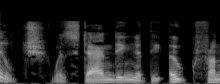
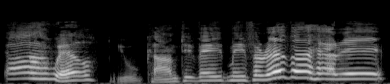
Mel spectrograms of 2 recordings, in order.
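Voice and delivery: loud, high theatrical farewell; booming professor, playfully warning; jovial, dramatic Slughorn; 13 semitones higher, 6 dB louder than usual. Acted. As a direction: call it out grandly, building louder.

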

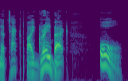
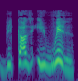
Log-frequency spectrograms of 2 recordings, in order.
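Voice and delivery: put-on French accent, slow; 9 semitones higher, 5 dB louder than usual. A narrator's reading. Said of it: "said Fleur".

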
